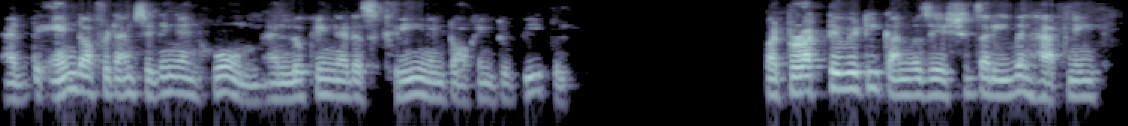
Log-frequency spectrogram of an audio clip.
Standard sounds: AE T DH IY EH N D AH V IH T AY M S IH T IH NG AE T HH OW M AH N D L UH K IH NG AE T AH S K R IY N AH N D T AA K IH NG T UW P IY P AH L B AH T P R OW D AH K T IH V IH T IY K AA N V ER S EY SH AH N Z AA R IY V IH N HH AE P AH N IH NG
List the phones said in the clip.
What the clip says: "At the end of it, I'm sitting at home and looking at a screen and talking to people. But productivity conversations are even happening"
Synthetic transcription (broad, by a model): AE T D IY EH N D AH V IH T AY M S IH T IH NG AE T HH OW M AH N D L UH K IH NG AE T AH S K R IY N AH N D T AA K IH NG T UW P IY P AH L B AH T P R OW D AH K T IH V IH T IY K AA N V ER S EY SH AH N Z AA R IY V IH N HH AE P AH N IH NG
